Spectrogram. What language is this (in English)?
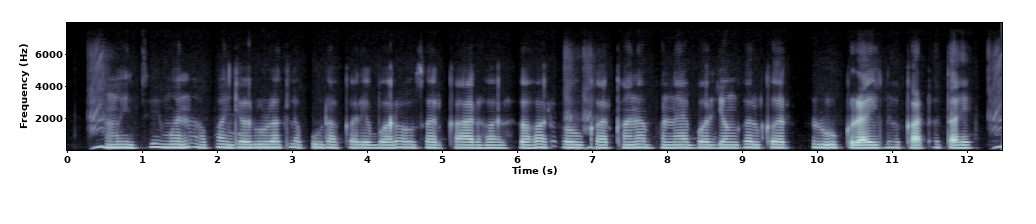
Chhattisgarhi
